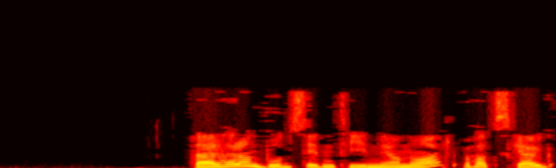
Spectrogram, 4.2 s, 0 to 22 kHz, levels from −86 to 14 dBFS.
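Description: From start to end, the speech carries heavy damage of the kind left by WMA compression, likely a low-bitrate encode, around 24 kbps by the sound. Nothing remains above 10.1 kHz, and long transform blocks smear quantisation noise into a ringing, washy hiss that breathes with the voice.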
